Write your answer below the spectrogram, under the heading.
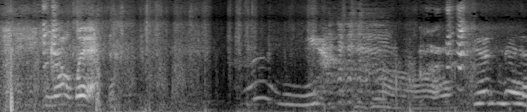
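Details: Homestead Nigerian Dwarf goat in labour during kidding season: after a noisy, voice-filled start, a few drawn-out, quavering bleats follow, each bending down then up in pitch.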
